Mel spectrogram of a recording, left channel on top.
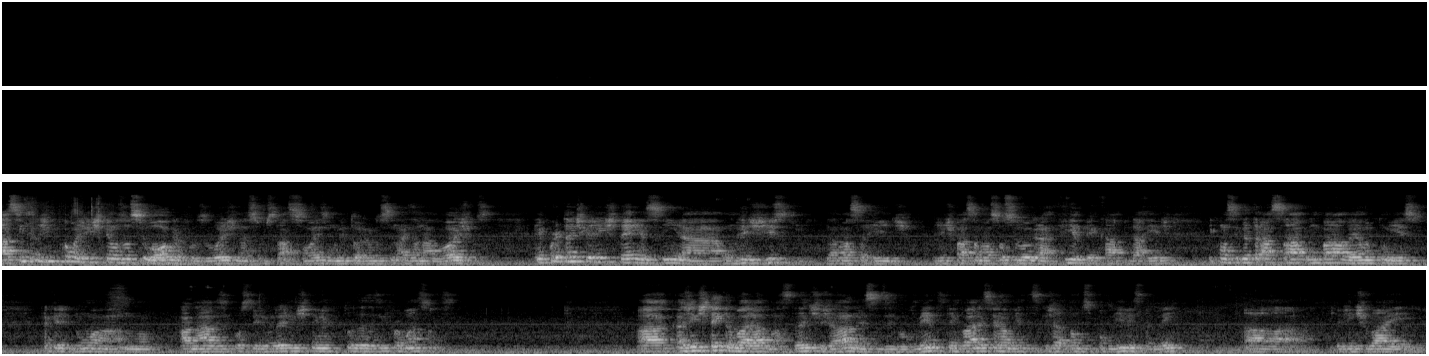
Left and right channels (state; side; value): silent; left; 58 dB below the other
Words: como a gente tem os oscilógrafos hoje nas subestações, monitorando os sinais analógicos, é importante que a gente tenha assim, um registro da nossa rede. A gente faça a nossa oscilografia, backup da rede e consiga traçar um paralelo com isso, para que numa análise posterior a gente tenha todas as informações. A gente tem trabalhado bastante já nesse desenvolvimento, tem várias ferramentas que já estão disponíveis também, que a gente vai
